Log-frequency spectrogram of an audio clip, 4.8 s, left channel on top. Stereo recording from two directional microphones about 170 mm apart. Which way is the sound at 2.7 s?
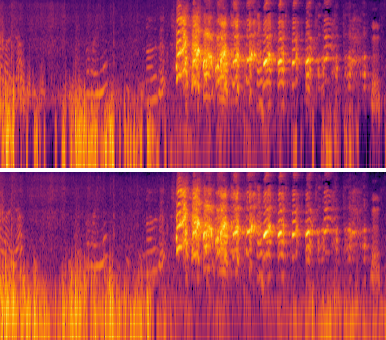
70° left (ahead or behind).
